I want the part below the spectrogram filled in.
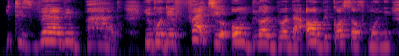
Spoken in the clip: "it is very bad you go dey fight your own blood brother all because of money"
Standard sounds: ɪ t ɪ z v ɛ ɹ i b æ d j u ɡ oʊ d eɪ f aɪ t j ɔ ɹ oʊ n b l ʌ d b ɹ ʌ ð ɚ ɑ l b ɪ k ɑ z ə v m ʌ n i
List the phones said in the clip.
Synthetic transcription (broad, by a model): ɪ t ɪ z v ɛ ɹ i b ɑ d j u ɡ oʊ d eɪ f aɪ t j ɔ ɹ oʊ n b l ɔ d b ɹ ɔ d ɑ ɑ l b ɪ k ɑ s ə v m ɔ n i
